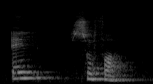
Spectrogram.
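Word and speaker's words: sofá: на якій ми спимо ельшфа ельшфа наголос на А останнє Так це диван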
